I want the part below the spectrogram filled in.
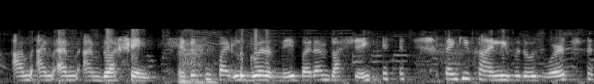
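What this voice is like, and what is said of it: Pleasant accented speaking voice. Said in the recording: “you have the best sounding voice ... I love your voice and your accent”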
